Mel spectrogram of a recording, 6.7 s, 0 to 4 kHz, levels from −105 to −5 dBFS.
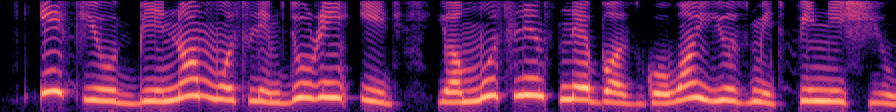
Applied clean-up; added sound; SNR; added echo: none; none; none; none.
